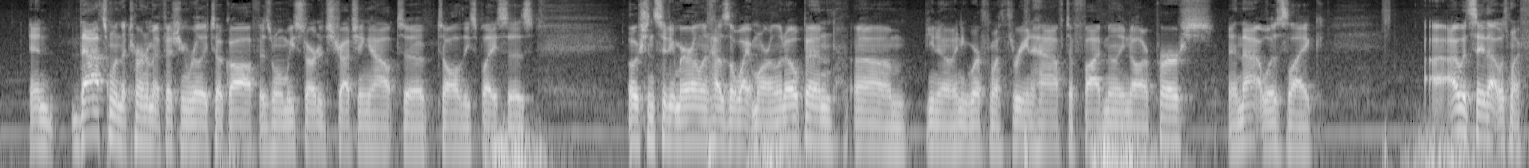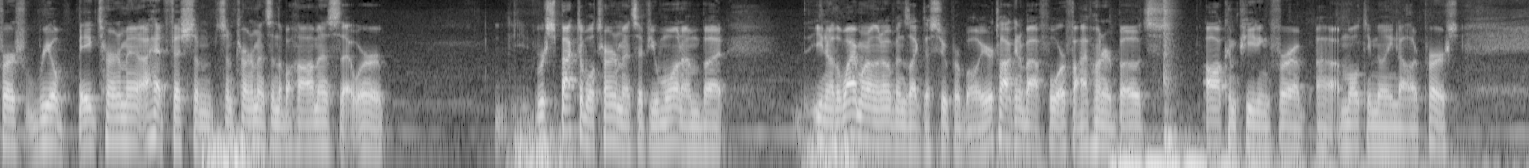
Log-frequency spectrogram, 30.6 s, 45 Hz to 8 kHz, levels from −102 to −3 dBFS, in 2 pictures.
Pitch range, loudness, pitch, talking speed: 80-95 Hz, -22 LUFS, 85 Hz, 195 wpm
